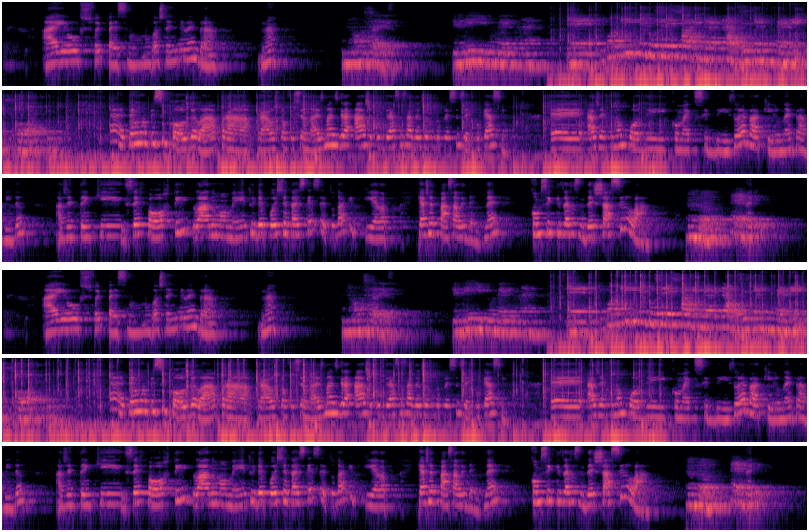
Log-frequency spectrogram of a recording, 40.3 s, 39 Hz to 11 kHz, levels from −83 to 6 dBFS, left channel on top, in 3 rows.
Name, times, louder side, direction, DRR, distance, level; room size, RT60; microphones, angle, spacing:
voice 1, 0.7-3.6 4.3-4.6 6.1-6.6 15.2-21.9 22.2-27.3 27.7-33.3 33.8-35.2 35.7-37.6 39.2-39.3, equal, ahead, 10 dB, 1.0 m, -33 dB
voice 2, 5.7-6.4 7.5-8.9 9.4-14.3 38.2-39.3, equal, 30° right, -2 dB, 5.9 m, -34 dB
sound 1, 9.1-24.4, right 2 dB, 50° right, 1.8 m, -37 dB
21.5 x 20.5 x 9.4 m, 1.5 s
head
